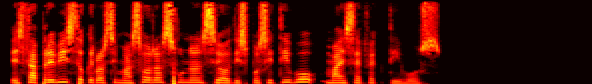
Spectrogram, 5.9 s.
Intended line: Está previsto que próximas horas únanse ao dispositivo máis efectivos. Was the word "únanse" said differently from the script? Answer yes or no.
no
